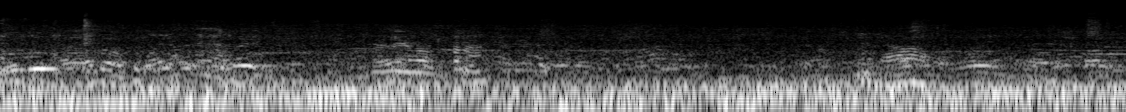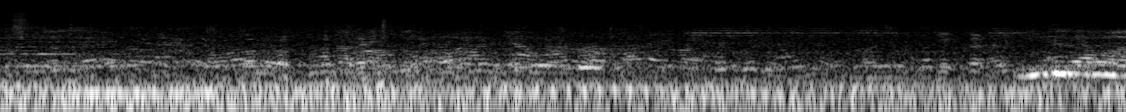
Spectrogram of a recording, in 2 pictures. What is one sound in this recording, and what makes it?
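A crowd of men talks and shouts loudly outdoors.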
